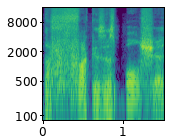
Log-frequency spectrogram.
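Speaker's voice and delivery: hushed, breathy whisper. Retelling what a coworker said during a town hall, imitating someone whispering. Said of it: "he's whispering to me".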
